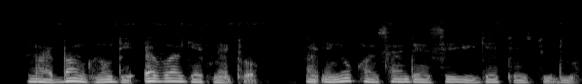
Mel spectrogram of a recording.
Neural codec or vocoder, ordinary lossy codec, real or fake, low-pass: codec, 44.1 kHz, 7.8 kbps, Pupu-Codec; none; fake; 10.8 kHz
